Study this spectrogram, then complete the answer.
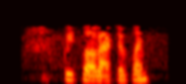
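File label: Incident Tactical 1, Scanner audio recording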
